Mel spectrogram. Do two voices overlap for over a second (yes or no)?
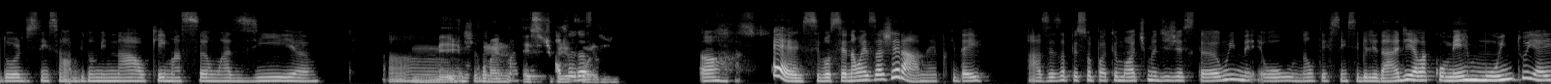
yes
